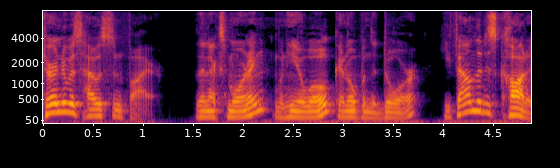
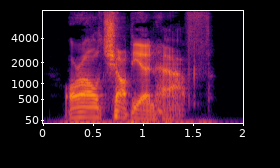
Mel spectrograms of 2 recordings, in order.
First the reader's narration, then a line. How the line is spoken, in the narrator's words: growled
